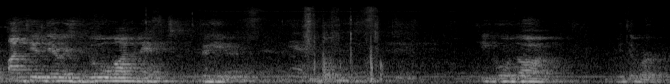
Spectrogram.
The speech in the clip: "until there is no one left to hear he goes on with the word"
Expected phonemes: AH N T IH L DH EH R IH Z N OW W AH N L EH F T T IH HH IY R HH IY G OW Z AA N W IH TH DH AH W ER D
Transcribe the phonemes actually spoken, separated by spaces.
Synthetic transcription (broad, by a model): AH N T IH L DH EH R IH Z N OW W AH N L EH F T T IH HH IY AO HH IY G OW Z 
